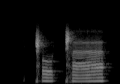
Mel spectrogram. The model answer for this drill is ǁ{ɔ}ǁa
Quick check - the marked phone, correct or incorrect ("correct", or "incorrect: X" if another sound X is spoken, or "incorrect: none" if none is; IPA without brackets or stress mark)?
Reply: correct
